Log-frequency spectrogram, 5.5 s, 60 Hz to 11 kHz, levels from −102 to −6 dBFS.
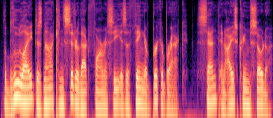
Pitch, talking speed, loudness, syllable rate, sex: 105 Hz, 220 wpm, -18 LUFS, 5.1 syllables/s, male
